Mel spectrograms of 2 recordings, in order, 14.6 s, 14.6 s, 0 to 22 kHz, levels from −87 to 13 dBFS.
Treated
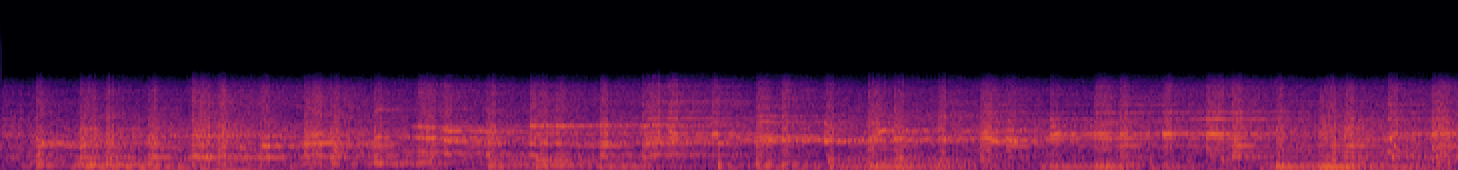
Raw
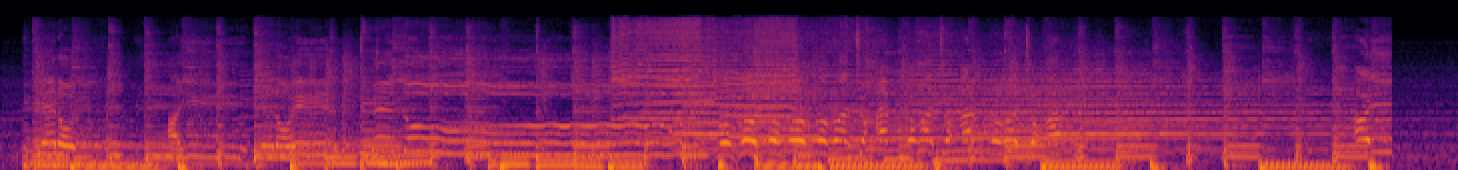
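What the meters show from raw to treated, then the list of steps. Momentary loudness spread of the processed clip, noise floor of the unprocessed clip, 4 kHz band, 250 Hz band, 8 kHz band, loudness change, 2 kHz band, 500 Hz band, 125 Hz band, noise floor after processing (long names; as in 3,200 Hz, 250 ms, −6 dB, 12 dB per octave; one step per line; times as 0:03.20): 4 LU, −46 dBFS, −14.0 dB, −10.5 dB, below −40 dB, −8.0 dB, −5.5 dB, −7.5 dB, −12.5 dB, −37 dBFS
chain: linear delta modulator 16 kbit/s, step −19 dBFS
parametric band 740 Hz +12 dB 1.3 octaves
brickwall limiter −17.5 dBFS, peak gain reduction 17.5 dB
gate pattern "....x....xx.x" 173 BPM −12 dB
four-comb reverb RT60 3.6 s, combs from 32 ms, DRR 1.5 dB
level −4.5 dB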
